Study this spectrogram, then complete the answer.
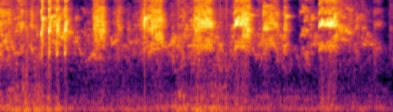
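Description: Pet birds in a shop, masked lovebirds including blue and violet masked ones alongside sun conures, chirp and squawk in dense, overlapping bursts that carry on steadily throughout, loud and close, with no talking.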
